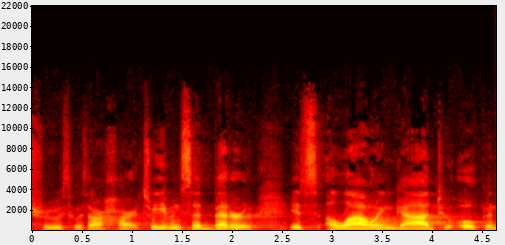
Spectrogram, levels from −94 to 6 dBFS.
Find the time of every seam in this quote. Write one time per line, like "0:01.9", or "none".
0:01.2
